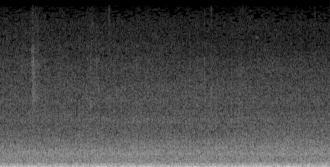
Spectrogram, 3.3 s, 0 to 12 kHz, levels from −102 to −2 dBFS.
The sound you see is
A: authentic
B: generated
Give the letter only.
A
